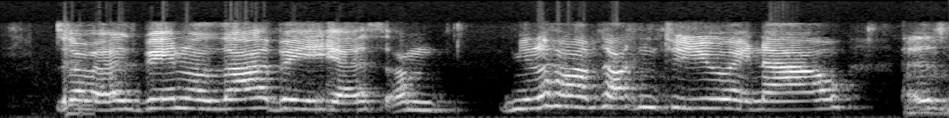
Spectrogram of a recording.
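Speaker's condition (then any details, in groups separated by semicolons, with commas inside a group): Down syndrome; reads and speaks better than sings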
